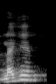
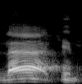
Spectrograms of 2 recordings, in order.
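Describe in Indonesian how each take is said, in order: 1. Vokal pertama pendek. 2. Vokal pertama dibaca panjang. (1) "Bacanya bukan lakin" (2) "tapi lakin"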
